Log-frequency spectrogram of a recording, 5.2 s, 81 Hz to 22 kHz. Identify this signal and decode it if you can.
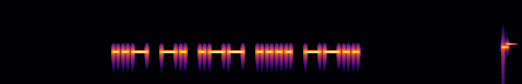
Morse code, heard as a keyed tone, about 25 wpm, 700 Hz. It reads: UNWHZ
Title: Code Groups - 5 Letters - 25wpm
